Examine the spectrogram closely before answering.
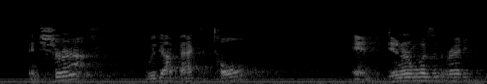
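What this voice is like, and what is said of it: Usual voice. Nothing is said of it.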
